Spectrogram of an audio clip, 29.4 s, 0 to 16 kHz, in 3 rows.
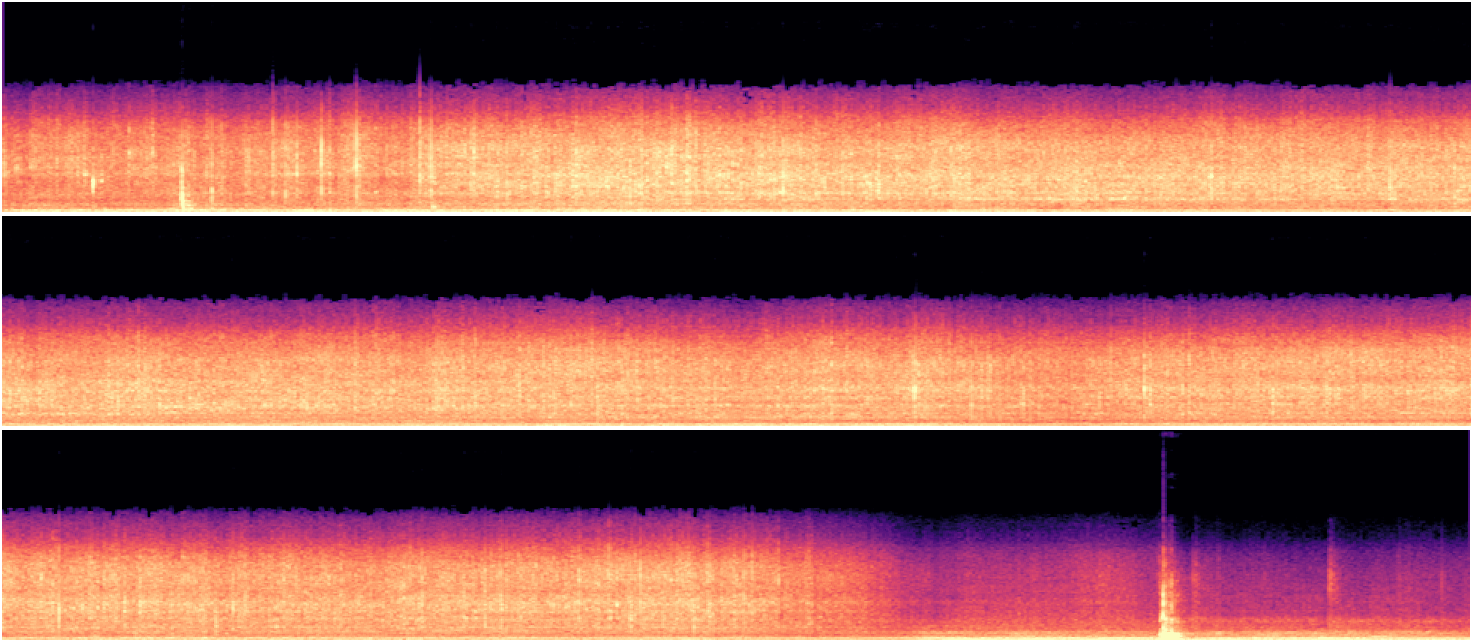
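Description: Honey-ginger marinated chicken thighs sizzling steadily in oil in a grill pan. The sizzle dies down about 25 seconds in, and near the end a single sharp clink comes as a lid is set on the pan.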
